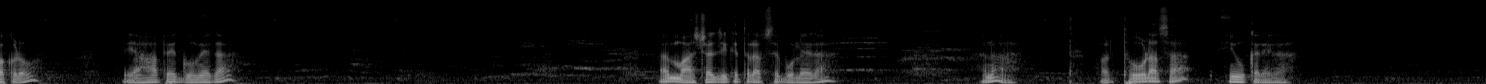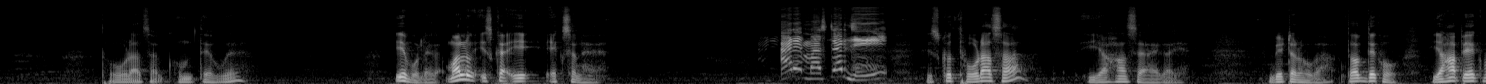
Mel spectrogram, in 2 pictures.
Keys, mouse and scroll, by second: 3.1-9.1 drag, 9.6-14.1 drag, 15.5-18.2 drag, 20.2-21.6 drag, 21.6 space, 22.7 space, 23.1-25.7 drag, 29.3 click.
